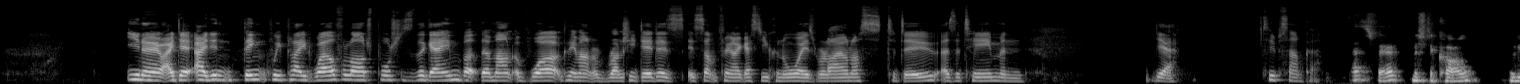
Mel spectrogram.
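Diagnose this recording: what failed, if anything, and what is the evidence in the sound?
The codec stage failed: damaged data in a compressed stream produces short blips at 6.23 to 6.25 s, after "work the amount of", at 8.27 s, after "guess you can always", and at 13.96 to 13.98 s. Corrupted frames are misread, and the decoder loses sync until the next header.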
